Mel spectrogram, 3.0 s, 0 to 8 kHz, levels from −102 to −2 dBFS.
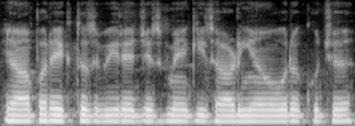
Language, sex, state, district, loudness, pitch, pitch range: Hindi, male, Chandigarh, Chandigarh, -15 LUFS, 135 Hz, 130-135 Hz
